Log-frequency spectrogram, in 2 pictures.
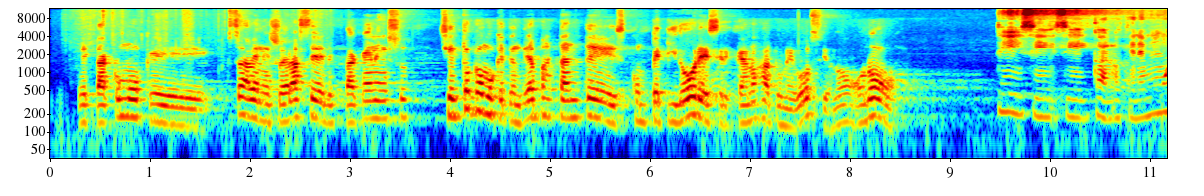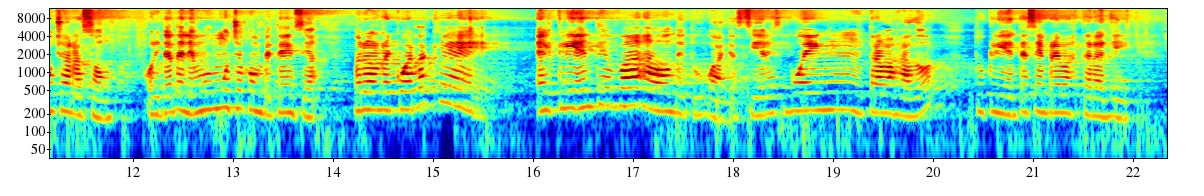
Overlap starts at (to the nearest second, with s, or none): none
